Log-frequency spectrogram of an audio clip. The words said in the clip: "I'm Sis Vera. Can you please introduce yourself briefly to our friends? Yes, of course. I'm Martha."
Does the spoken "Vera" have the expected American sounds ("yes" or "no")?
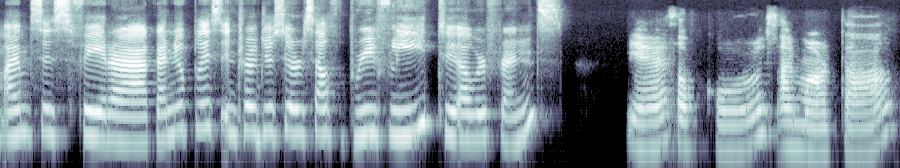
no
